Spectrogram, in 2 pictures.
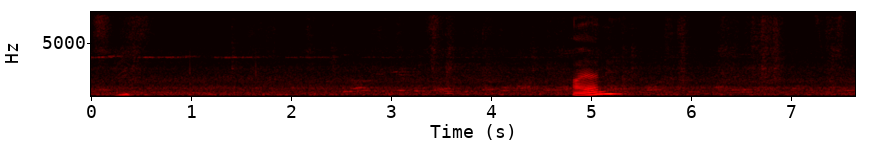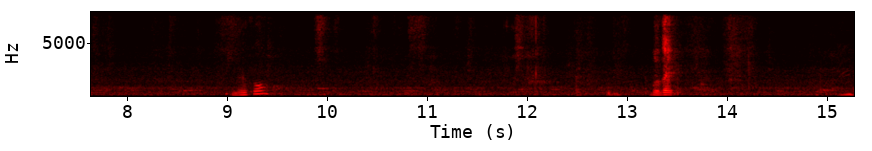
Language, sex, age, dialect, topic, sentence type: Bhojpuri, female, 51-55, Northern, agriculture, statement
